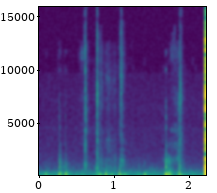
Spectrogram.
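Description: Faint, scattered computer keyboard keystrokes and mouse clicks: a handful of light clicks, spaced irregularly, over near-silent room tone.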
